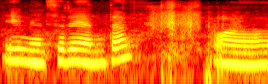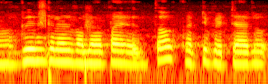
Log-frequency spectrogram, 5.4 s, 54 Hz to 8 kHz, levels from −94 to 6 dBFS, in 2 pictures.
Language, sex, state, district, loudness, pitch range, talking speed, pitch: Telugu, female, Andhra Pradesh, Annamaya, -15 LUFS, 185-220 Hz, 125 wpm, 195 Hz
